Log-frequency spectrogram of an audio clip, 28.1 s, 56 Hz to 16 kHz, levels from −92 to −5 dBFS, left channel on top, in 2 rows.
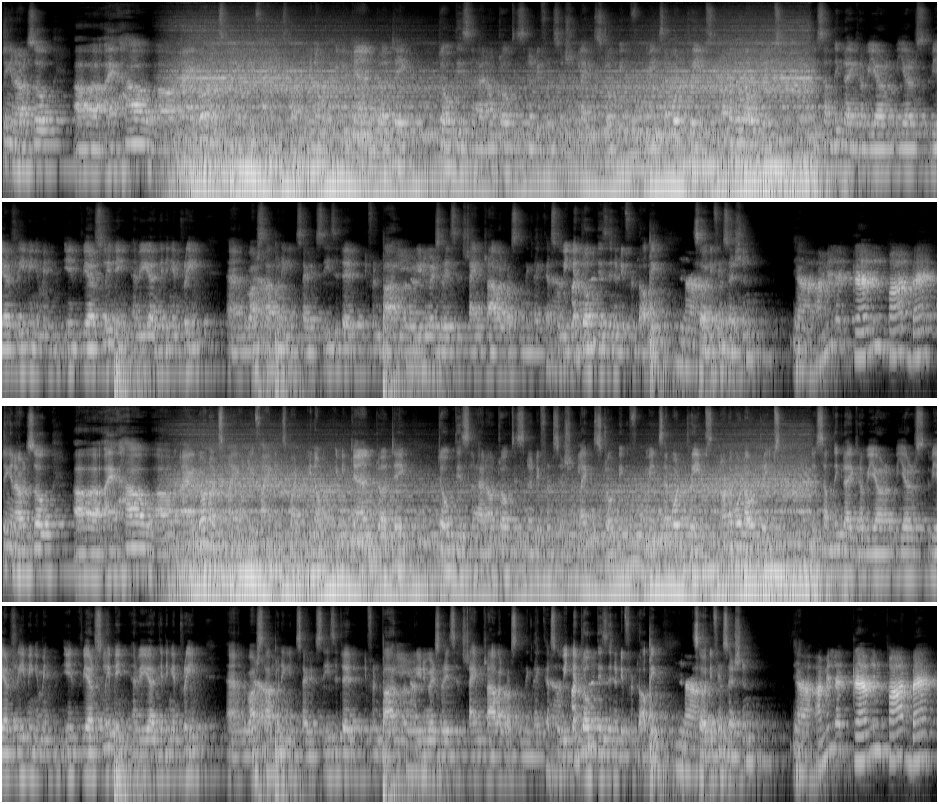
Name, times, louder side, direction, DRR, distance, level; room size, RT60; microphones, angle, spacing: voice 1, 0.0-6.1 6.5-11.7 12.1-17.0 17.4-23.8 24.4-25.3 25.9-26.0, right 1 dB, 35° right, 3 dB, 1.5 m, -31 dB
sound 1, 2.3-12.1, equal, 10° left, 3.6 m, -28 dB
voice 2, 17.8-18.1 20.1-20.3 22.2-22.9 24.1-24.6 25.9-28.0, right 5 dB, 55° right, 5 dB, 0.6 m, -29 dB
13.0 x 7.1 x 5.0 m, 1.3 s
head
